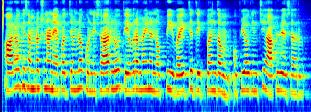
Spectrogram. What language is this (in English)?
Telugu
